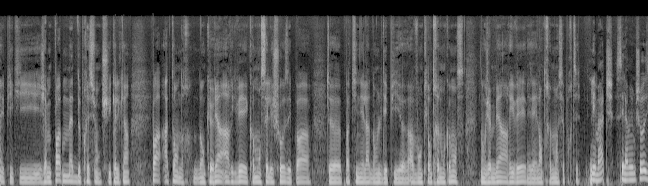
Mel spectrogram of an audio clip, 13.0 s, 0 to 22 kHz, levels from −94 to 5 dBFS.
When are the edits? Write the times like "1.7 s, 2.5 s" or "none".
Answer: 1.2 s, 3.0 s, 4.3 s, 6.5 s, 7.6 s, 10.5 s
